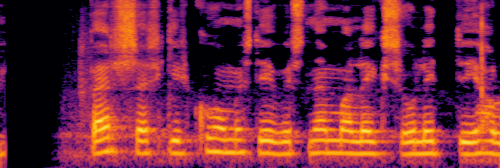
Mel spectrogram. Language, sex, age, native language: Icelandic, male, 30-39, Icelandic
